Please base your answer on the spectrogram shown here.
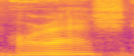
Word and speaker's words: Arash: and by the way my name is Arash it's spelled a rash a-r-a-s-h so everybody just made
